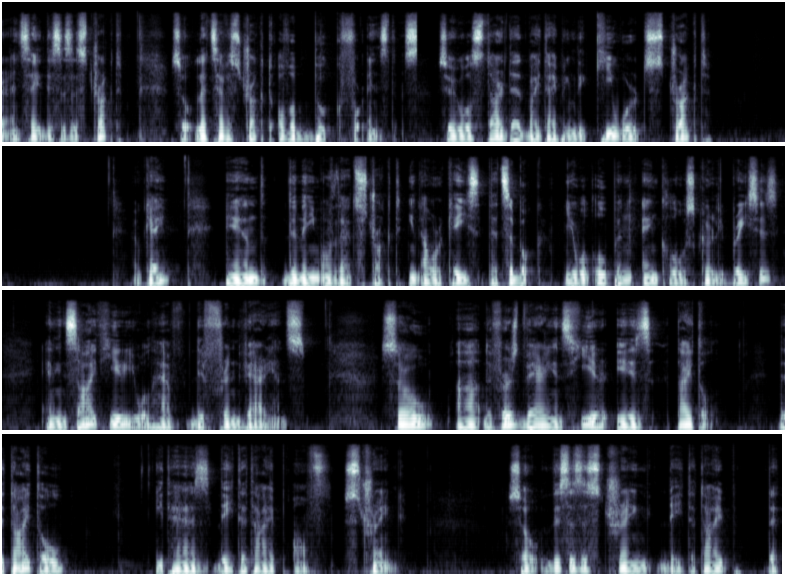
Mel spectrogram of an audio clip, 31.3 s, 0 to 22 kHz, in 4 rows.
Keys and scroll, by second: 0.2 ctrl+s, 0.8 ctrl+Down, 1.5-4.1 typing, 7.2 1, 8.1 ctrl+4, 11.7 o, 12.0 k, 13.0 shift+[, 13.9 Return, 20.3-21.6 typing, 24.1 shift+;, 24.4 space, 27.3-29.4 typing.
